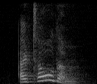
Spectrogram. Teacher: instead of saying I told him we just dropped the H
